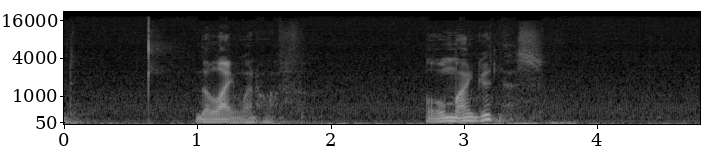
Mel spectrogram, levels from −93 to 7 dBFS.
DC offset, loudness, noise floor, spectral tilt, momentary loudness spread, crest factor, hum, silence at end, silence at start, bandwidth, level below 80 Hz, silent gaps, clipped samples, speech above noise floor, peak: under 0.1%; -37 LUFS; -57 dBFS; -5 dB/octave; 26 LU; 26 dB; none; 0 s; 0 s; 19 kHz; -52 dBFS; none; under 0.1%; 22 dB; -12 dBFS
